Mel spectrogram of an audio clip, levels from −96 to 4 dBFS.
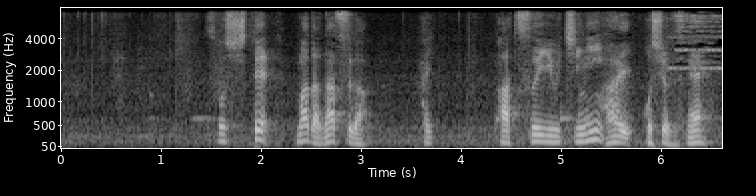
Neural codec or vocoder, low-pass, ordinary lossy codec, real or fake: vocoder, 44.1 kHz, 128 mel bands every 512 samples, BigVGAN v2; 7.2 kHz; none; fake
